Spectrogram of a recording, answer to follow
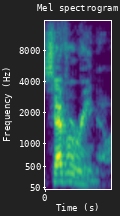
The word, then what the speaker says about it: Severino: And I pronounced Severino. That? Severino.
